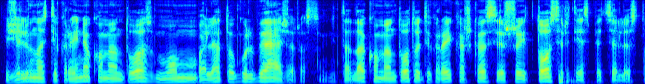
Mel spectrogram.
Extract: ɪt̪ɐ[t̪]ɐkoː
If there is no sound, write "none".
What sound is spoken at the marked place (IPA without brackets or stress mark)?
d̪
